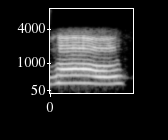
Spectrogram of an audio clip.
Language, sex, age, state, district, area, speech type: Bengali, female, 30-45, West Bengal, Darjeeling, urban, conversation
